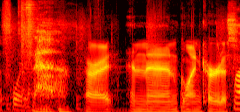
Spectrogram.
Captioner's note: laughs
